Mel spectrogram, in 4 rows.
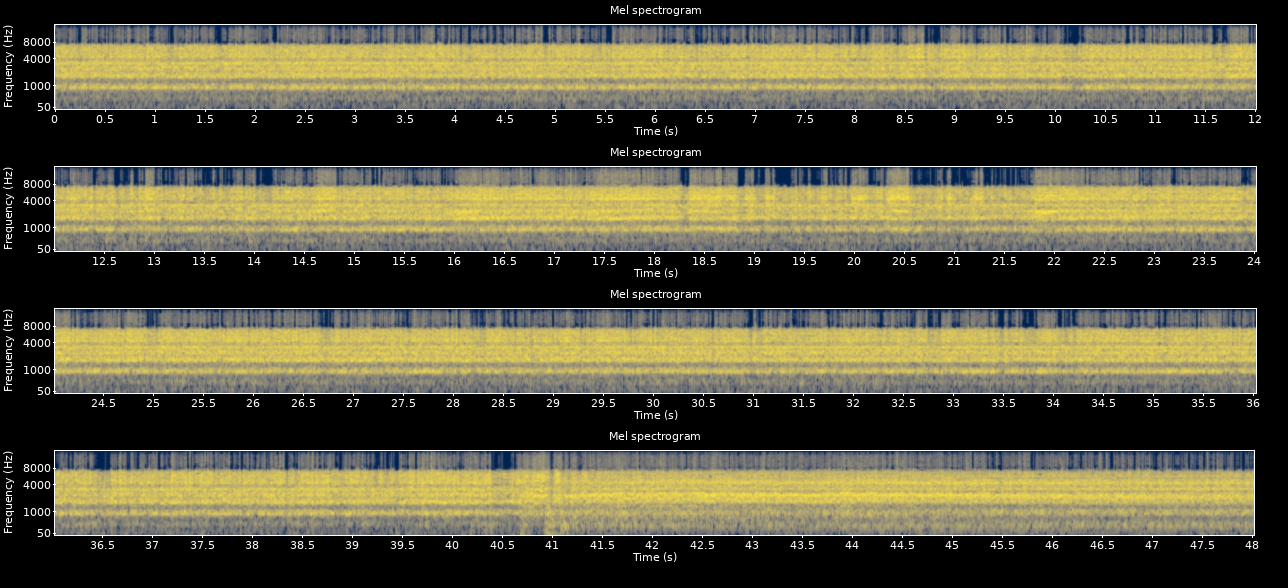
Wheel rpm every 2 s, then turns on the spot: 240, 240, 230, 230, 230, 230, 230, 230, 230, 230, 230, 230, 230, 240, 240, 230, 230, 230, 230, 230, 140, 80, 80, 70.
none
